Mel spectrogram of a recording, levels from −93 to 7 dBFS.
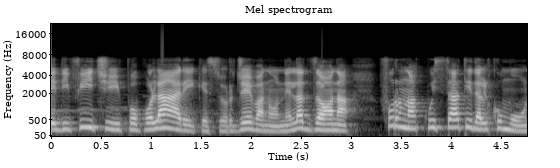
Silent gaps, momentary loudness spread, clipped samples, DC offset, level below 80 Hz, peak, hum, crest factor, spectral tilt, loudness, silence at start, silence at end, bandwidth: none; 11 LU; under 0.1%; under 0.1%; -62 dBFS; 0 dBFS; none; 18 dB; -4.5 dB/octave; -18 LUFS; 0 s; 0 s; 7.8 kHz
